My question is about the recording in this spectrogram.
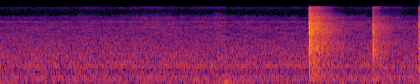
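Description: Two sharp clicks close together about a second and a half in, over steady low room hiss: handling noise as the recording phone is moved.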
